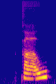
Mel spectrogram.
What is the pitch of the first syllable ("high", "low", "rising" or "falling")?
rising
